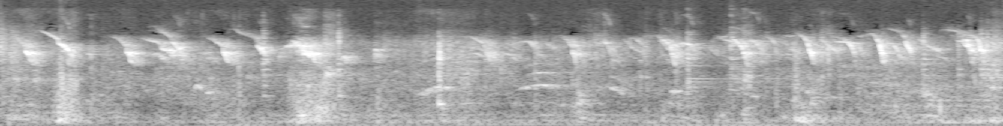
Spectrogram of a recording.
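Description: Small birds chirping nonstop: a steady string of short, high, falling peeps, several a second, with a few faint knocks of handling in between.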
